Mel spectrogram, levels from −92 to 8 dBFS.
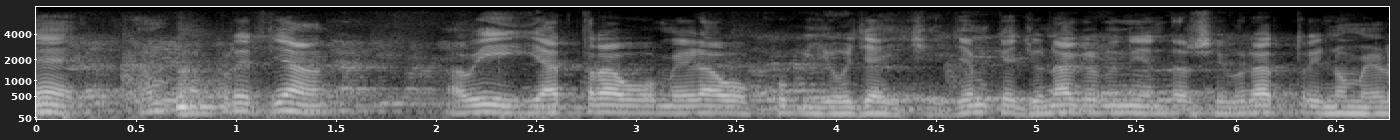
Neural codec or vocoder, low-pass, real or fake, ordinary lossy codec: none; 7.2 kHz; real; none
